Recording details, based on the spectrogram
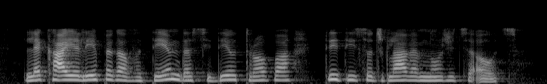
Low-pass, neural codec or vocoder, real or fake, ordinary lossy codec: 5.4 kHz; none; real; none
